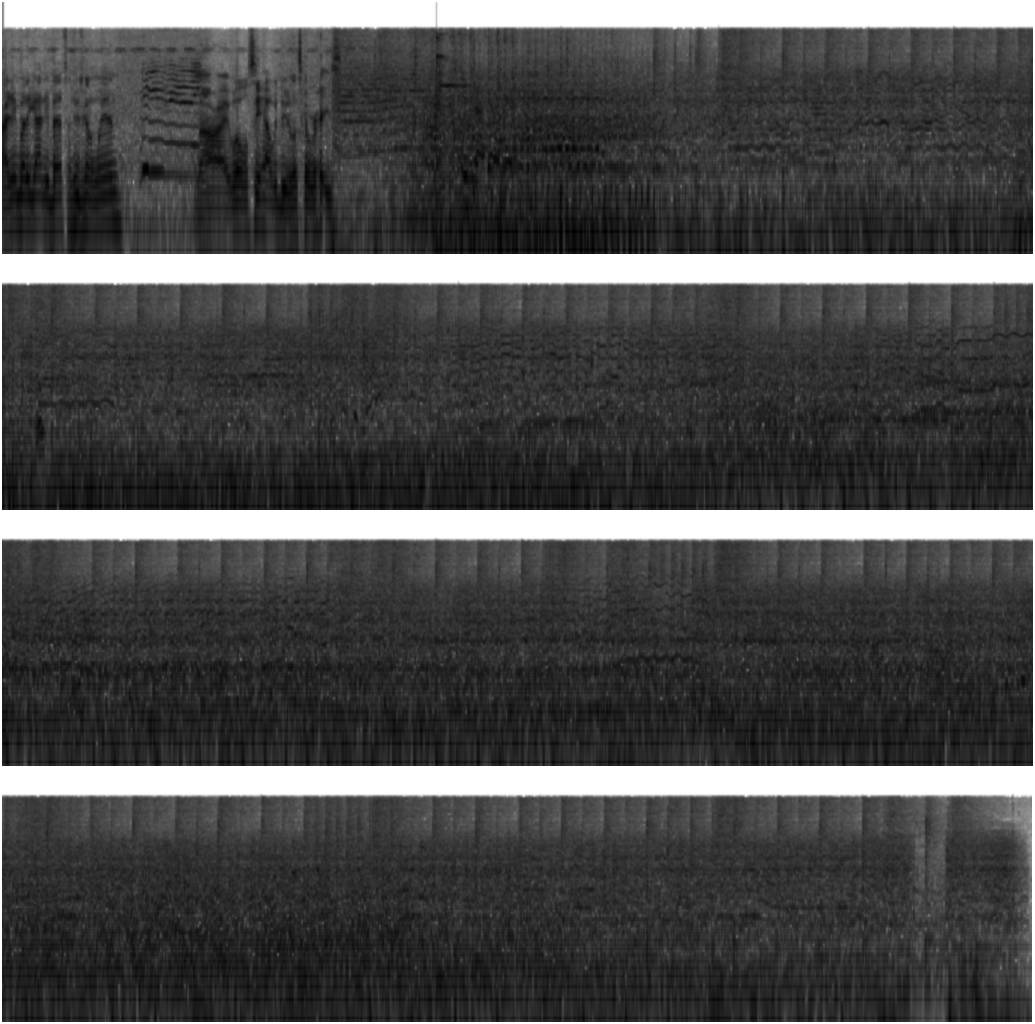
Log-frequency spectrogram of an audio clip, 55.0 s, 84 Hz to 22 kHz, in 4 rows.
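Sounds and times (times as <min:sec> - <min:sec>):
go-kart engines running: 0:04.2 - 0:54.3
rock music with electric guitar: 0:04.2 - 0:54.9.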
